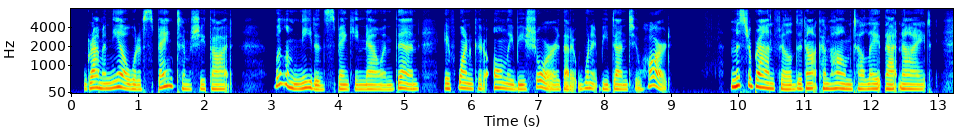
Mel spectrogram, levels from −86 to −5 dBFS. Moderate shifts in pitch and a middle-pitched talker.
Yes: average, 3.5 semitones; medium, 170 Hz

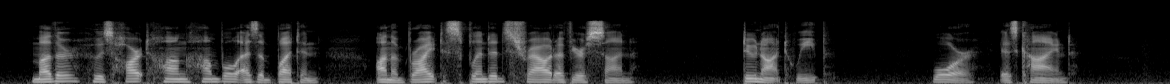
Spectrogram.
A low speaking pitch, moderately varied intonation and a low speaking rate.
Yes: low, 110 Hz; average, 3.9 semitones; slow, 115 wpm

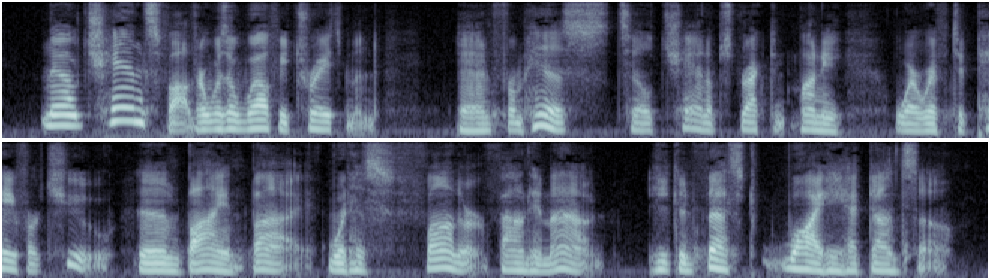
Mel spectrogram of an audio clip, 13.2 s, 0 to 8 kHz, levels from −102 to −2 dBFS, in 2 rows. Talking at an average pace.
Yes: average, 165 wpm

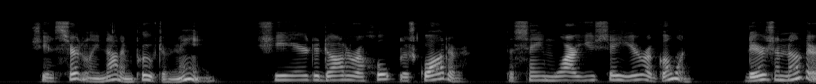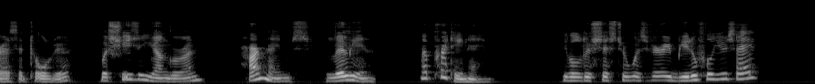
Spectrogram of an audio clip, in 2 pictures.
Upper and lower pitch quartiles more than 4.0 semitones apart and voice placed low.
No: average, 5.2 semitones; high, 190 Hz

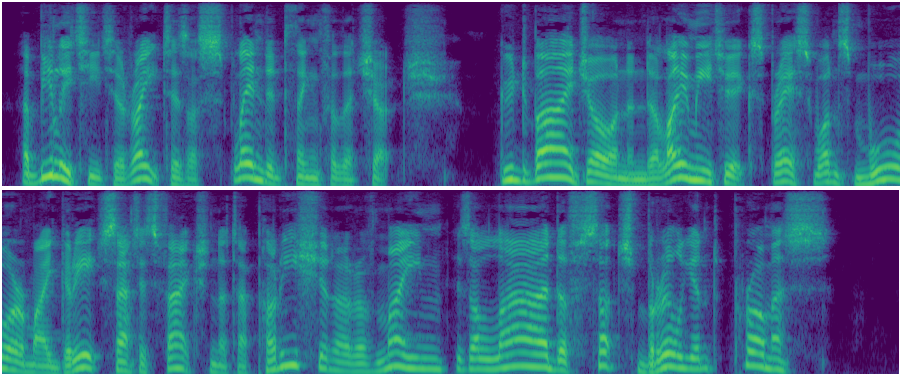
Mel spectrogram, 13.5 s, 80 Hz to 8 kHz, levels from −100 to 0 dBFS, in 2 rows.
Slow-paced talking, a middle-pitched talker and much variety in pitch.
No: average, 160 wpm; medium, 160 Hz; wide, 7.9 semitones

